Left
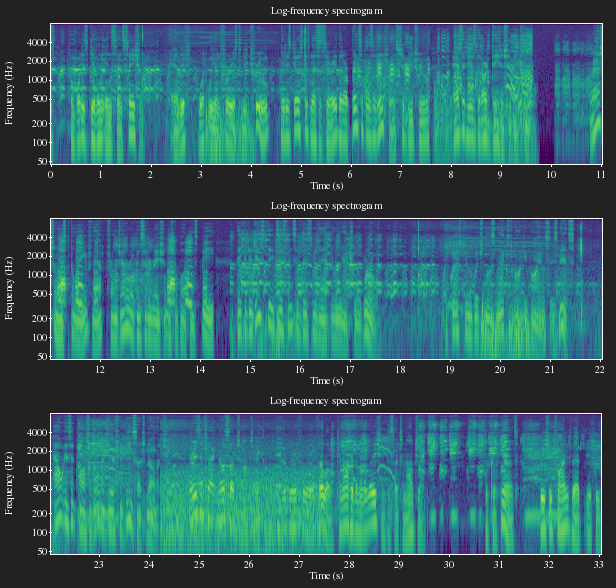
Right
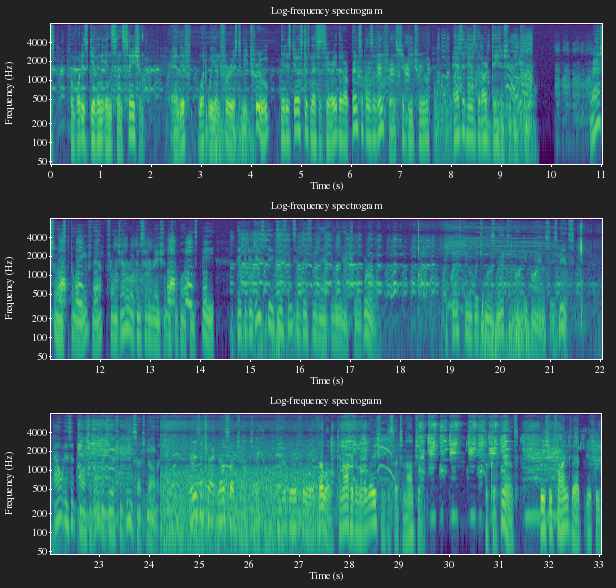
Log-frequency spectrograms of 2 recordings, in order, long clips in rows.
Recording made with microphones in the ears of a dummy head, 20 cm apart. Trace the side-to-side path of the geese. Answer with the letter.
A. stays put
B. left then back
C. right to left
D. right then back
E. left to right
E.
